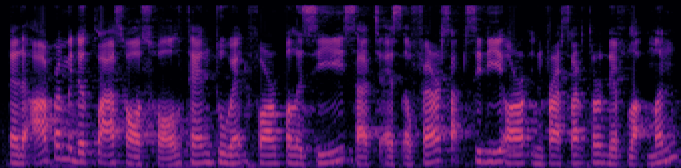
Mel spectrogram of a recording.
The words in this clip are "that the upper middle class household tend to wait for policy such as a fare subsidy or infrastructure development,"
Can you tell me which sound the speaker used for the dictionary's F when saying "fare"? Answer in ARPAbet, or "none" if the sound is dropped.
F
